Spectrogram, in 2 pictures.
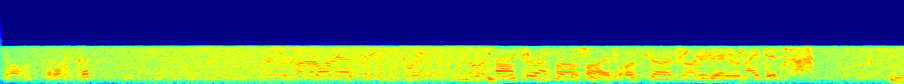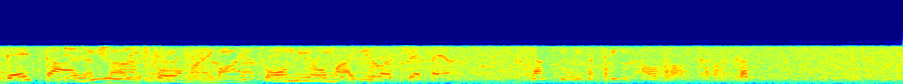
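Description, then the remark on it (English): Faint, garbled voices come through a steady hiss of radio static, rising and fading in bursts as weak transmissions struggle to break through the band-limited noise. “Sorry gentlemen, difficult copies right into the noise.”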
